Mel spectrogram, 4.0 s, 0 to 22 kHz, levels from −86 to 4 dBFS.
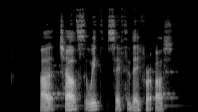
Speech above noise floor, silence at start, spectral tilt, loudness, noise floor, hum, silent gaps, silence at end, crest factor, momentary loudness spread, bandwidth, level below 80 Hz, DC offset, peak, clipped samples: over 63 dB; 0.8 s; -3.5 dB/octave; -27 LUFS; under -90 dBFS; none; none; 0.55 s; 24 dB; 12 LU; 16 kHz; -66 dBFS; under 0.1%; -6 dBFS; under 0.1%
